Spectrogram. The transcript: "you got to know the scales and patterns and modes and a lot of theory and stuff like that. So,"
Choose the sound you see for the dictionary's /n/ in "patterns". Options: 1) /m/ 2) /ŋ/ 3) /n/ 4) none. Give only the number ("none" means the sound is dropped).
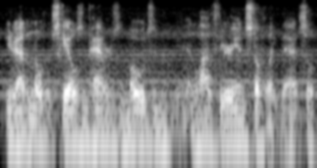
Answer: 4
